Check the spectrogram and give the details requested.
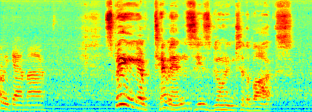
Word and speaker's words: Timmins: of you has felt timmins's name wrong tonight ins not ons it's Timmins not timons yeah every single person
